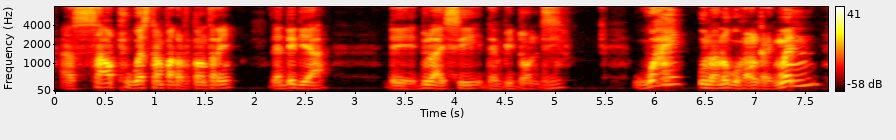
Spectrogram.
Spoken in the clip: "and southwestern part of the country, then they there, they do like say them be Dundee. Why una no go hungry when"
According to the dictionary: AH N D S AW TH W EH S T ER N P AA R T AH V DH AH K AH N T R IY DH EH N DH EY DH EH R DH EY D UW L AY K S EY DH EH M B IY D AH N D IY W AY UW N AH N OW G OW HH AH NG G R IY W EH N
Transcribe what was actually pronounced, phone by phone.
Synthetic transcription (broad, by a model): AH N S AW T W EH S T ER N P AA T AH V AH K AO N T R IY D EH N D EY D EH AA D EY D UW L AY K S EY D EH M B IY D AH N D IY W AY UW N AH N OW G OW HH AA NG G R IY W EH N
